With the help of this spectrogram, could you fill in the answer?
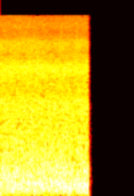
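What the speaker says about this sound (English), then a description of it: "This leads to this waterfall." Steady broadband rush of a waterfall on the Ghorepani trek in Nepal, close and continuous with no break in its roar, cutting off abruptly before the end.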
